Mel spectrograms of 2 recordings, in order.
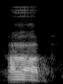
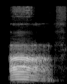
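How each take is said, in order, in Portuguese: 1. A palavra termina com som de b. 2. A palavra termina com som de v. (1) "Com ponto é ab" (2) "mas aqui"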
